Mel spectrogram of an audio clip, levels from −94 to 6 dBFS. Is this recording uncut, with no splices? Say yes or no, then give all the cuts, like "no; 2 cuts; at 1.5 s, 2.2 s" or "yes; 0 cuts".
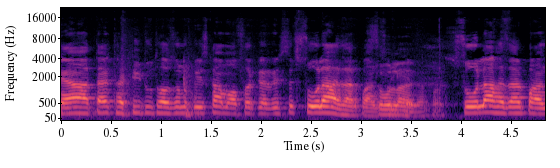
yes; 0 cuts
